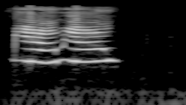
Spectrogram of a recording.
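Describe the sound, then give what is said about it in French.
A person imitates a cat's meow, one drawn-out, two-part "miaou" voiced clearly, lasting under a second before fading to quiet. “Miaou, miaou.”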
